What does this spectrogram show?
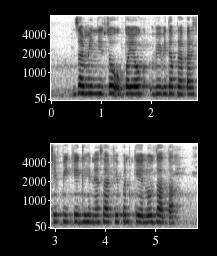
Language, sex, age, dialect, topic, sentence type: Marathi, female, 41-45, Southern Konkan, agriculture, statement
